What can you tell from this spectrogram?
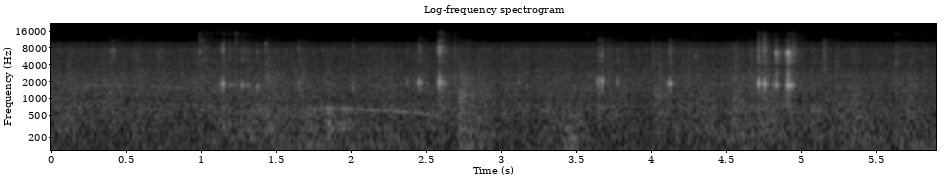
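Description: Close-miked chewing of chicken gizzard: short wet mouth clicks and smacks, scattered and then bunched near the end, over a steady hiss.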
